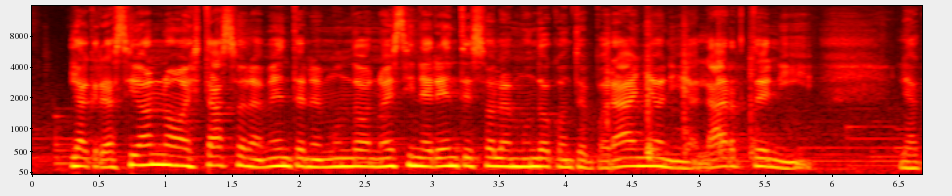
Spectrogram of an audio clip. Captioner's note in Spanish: golpe mano sobre pared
